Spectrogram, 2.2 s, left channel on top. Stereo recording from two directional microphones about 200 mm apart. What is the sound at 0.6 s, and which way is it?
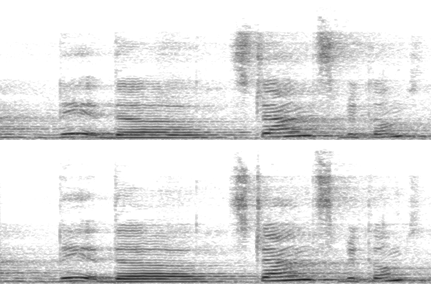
A woman's voice, 45° right (ahead or behind).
